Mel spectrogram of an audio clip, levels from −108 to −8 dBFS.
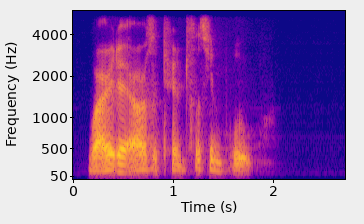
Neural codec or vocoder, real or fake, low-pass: autoencoder, 22.05 kHz, a latent of 192 numbers a frame, VITS, trained on one speaker; fake; 5.4 kHz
